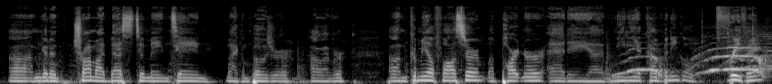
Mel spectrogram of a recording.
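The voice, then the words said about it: Hoarse, strained voice. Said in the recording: “I am sort of losing my voice.”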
